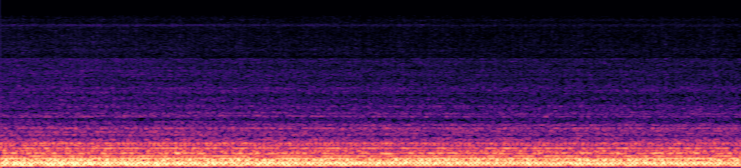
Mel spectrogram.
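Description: Laboratory fume hood running, its exhaust fan drawing air: a noisy, steady low rumble.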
